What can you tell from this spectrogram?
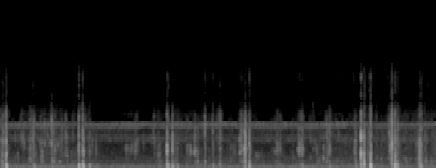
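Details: Wild raccoons eating close up, natural chewing sounds: sharp crunchy clicks and bites in scattered bursts over a quiet background with a faint steady hum.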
